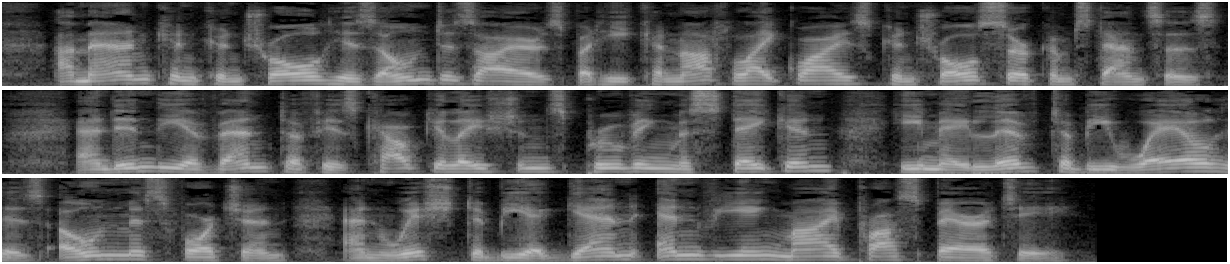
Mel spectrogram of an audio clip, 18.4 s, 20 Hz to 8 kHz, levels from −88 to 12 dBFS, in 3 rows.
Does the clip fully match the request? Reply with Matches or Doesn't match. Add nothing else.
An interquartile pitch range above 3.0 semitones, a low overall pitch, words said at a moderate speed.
Doesn't match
